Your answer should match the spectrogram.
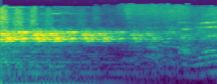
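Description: Electronic transition sting of a TV programme: a steady synthetic tone cluster over a deep low rumble that stops about a second in, the whole fading away toward the end.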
